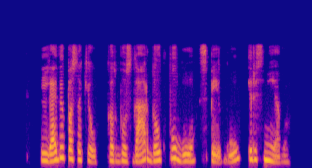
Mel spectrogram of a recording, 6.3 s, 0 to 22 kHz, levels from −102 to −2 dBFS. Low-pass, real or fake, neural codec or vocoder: 7.2 kHz; real; none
